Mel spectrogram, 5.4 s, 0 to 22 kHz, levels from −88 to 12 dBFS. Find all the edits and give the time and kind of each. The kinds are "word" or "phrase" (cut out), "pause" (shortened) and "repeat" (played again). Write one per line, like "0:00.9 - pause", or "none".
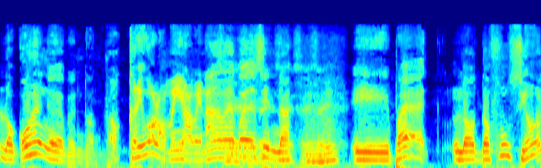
none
